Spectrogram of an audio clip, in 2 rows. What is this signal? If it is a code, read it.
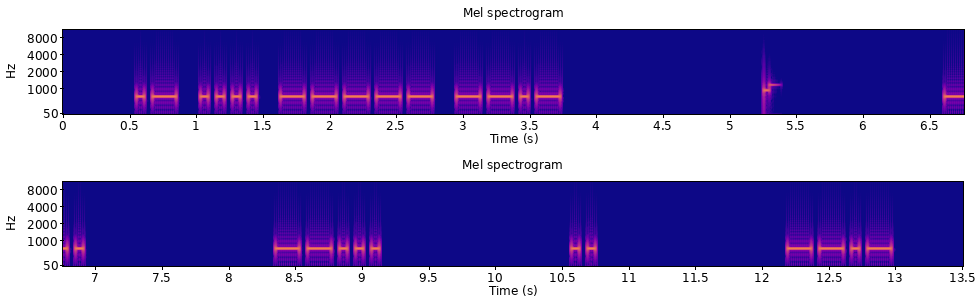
Morse code, heard as a keyed tone, about 20 wpm, spaced as for 9 wpm, 700 Hz. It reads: AH0Q N7IQ
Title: USA Call Signs - 4 Characters - 8x Character Spacing - 20wpm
